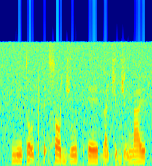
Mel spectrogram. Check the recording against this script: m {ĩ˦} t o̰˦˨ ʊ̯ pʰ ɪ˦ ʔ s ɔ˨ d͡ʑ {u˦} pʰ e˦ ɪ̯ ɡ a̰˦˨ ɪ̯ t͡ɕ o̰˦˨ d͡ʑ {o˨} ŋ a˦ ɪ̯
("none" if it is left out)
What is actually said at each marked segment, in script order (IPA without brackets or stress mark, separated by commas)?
ĩ˨, u˦, o̰˦˨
